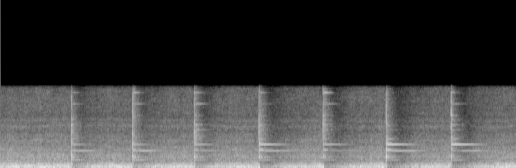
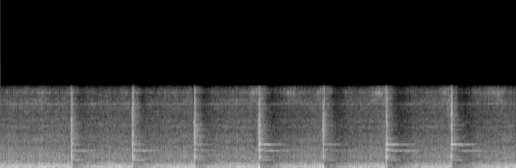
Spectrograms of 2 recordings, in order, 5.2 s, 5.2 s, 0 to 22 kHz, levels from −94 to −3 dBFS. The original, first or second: first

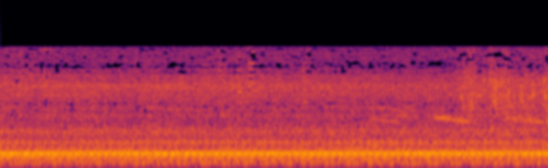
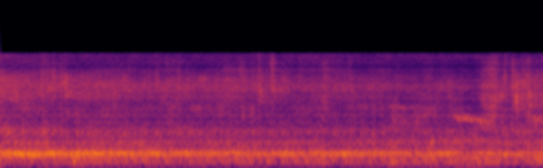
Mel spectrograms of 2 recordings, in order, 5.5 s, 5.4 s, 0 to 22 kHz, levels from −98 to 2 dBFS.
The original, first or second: first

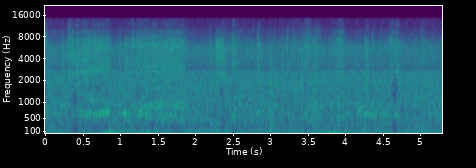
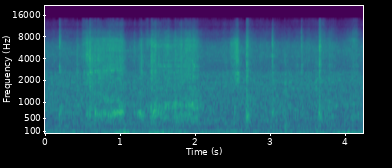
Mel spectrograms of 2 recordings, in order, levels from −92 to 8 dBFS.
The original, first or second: first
